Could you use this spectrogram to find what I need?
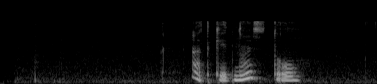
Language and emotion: Russian, neutral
